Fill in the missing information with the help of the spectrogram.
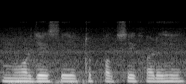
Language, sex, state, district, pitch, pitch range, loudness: Chhattisgarhi, male, Chhattisgarh, Kabirdham, 140 Hz, 140-145 Hz, -17 LUFS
